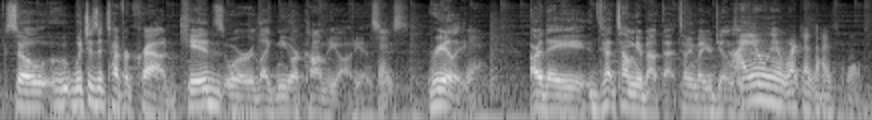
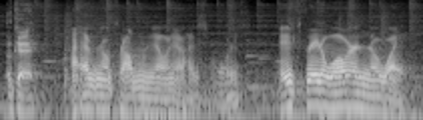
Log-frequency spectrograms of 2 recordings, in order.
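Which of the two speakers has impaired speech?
The second: muscular dystrophy; type unknown.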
